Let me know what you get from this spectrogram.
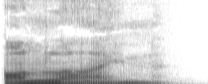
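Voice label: "online", British English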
